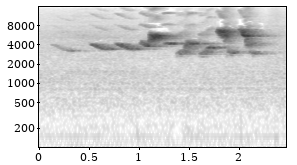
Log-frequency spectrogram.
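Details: Double-collared seedeater singing: a quick run of high, slurred whistled notes with buzzy trills, rising and falling over about two seconds, against a faint steady background hum.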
